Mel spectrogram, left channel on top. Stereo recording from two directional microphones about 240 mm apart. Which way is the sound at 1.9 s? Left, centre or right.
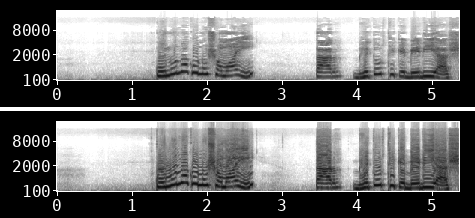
Right.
